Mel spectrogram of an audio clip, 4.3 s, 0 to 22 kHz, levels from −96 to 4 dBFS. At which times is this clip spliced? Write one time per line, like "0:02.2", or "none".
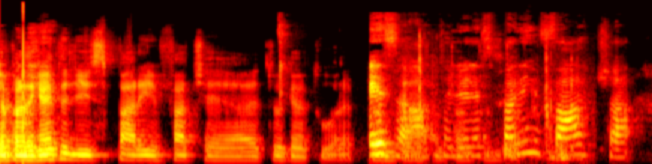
none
